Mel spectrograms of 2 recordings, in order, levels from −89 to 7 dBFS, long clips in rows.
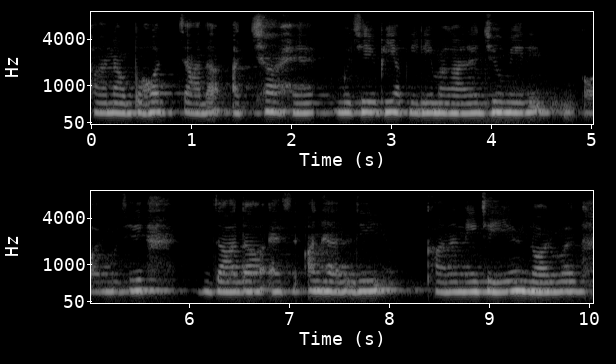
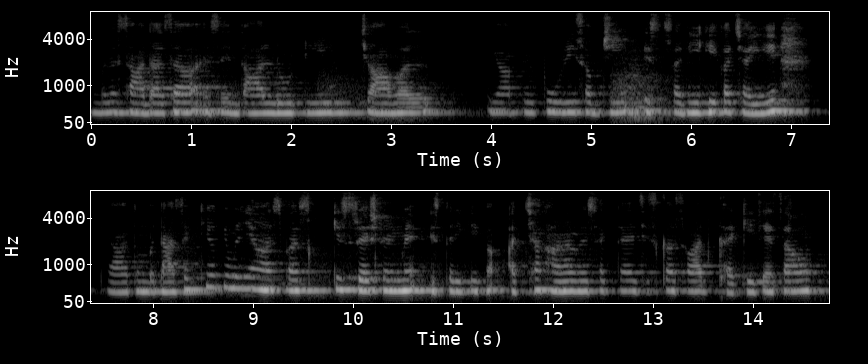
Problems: none marked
